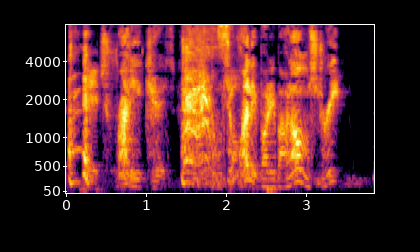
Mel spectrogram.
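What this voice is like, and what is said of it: Raspy horror-villain Freddy voice. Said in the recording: “why did my voice change into like a... It sounds like fucking Freddy, totally. It sounds like you're Freddy, for sure.”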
